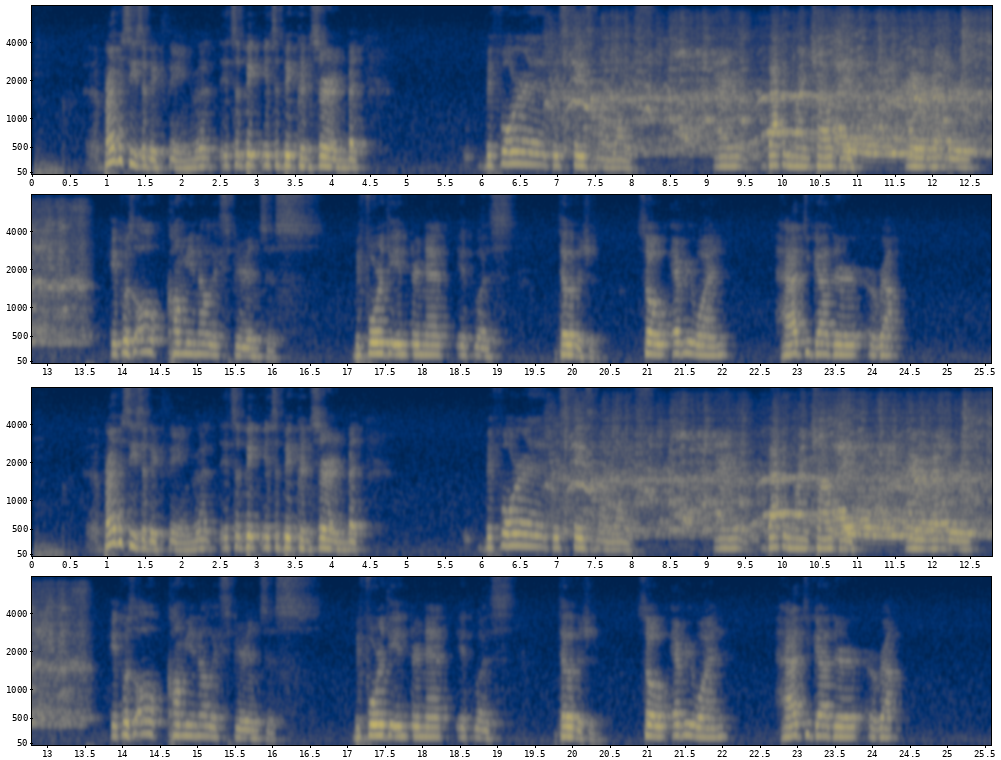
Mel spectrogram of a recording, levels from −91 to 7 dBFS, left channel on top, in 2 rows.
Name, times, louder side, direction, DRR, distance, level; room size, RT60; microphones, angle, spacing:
voice 1, 0.7-4.3 5.7-8.2 9.1-11.1 11.6-12.5 13.8-16.5 17.1-19.1 19.8-20.4 20.9-22.0 22.7-24.2, equal, 10° left, -2 dB, 2.2 m, -29 dB
sound 1, 6.8-13.5, equal, 50° left, 7.0 m, -33 dB
20.5 x 7.5 x 3.7 m, 0.35 s
head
